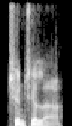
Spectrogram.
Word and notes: chinchilla: British English

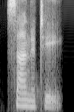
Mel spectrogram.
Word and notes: sanity: Indian

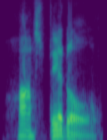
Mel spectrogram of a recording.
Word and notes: hospital: American English

